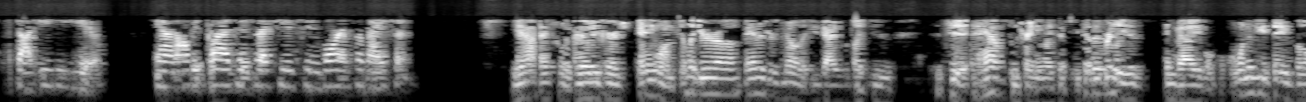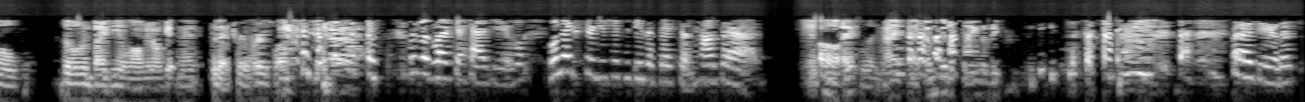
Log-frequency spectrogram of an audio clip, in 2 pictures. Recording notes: The audio is a little rough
